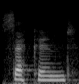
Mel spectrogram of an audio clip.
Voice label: "second", English

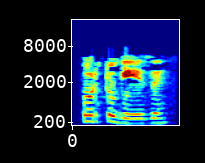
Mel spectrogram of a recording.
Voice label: "Portuguese", italian

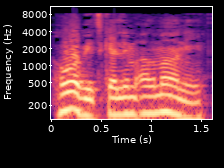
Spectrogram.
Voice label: "he speaks German", egyptian

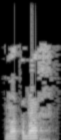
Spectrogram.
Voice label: kitchen, arabic

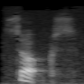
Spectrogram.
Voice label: "socks", English

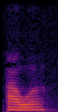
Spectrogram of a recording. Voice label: "our", English

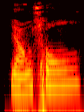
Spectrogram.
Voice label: "onions", mandarin

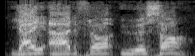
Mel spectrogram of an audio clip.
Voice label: Im from the US, norwegian

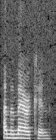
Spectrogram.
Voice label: "Im American", English

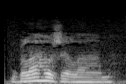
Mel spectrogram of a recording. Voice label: Congratulations, slovak

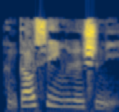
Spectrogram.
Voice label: nice to meet you, mandarin

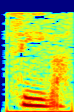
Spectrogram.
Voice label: grey, croatian

